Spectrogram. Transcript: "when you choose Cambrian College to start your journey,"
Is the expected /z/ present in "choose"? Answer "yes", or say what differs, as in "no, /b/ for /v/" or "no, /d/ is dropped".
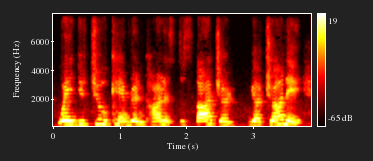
no, /z/ is dropped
